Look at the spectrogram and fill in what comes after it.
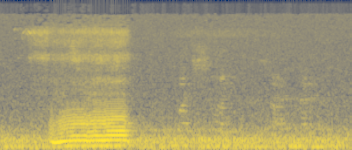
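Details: Sleeping French Bulldog snoring indoors: one drawn-out, harmonic-rich nasal snore lasting under a second, then quiet breathing with faint soft noises.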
